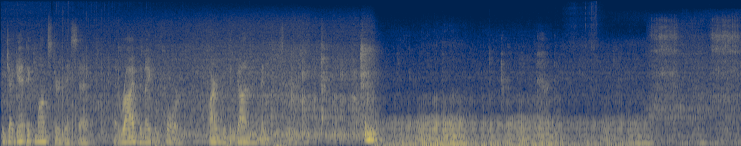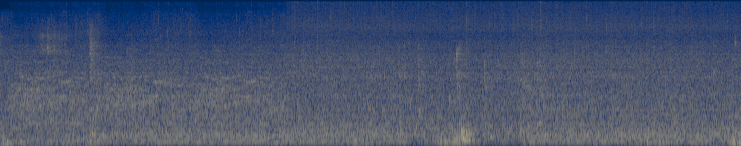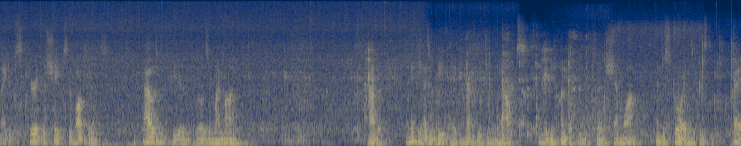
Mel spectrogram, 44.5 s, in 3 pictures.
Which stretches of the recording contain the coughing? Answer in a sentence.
You can hear the coughing from 10.0 to 11.2 s, from 24.4 to 25.8 s and from 38.9 to 41.5 s.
